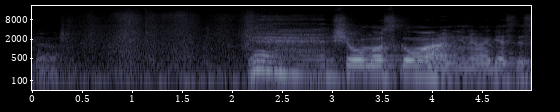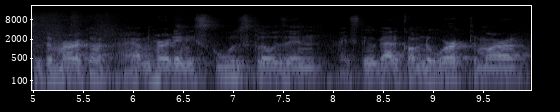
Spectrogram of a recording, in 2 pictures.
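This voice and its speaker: This vlogger, a man from Jamaica, has a medium-pitched, steady, fairly bright voice and talks at normal speed. Filming in a workplace under renovation, he rambles casually to camera in a preachy, self-motivating way, with slight background noise and faint ambience in an echoey room.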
